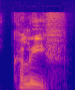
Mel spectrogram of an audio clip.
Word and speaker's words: Khelif: Algerian boxer Imane Khelif. Is that how you say her name, Ash? Yeah, Khelif.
